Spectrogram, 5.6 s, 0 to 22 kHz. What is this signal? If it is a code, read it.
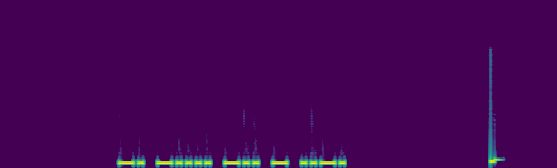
Morse code, heard as a keyed tone, about 25 wpm, 700 Hz. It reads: N6DTF
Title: USA Call Signs - 4x Character Spacing - 25wpm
